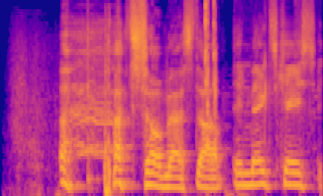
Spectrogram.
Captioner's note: chuckles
